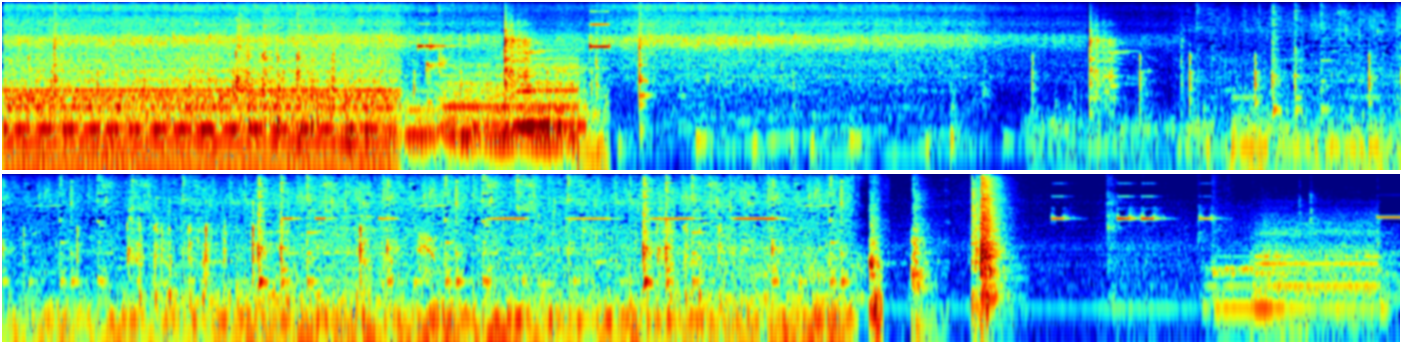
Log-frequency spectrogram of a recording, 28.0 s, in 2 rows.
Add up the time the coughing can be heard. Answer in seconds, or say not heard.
3 s.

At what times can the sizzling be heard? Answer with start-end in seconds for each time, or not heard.
0.0-22.6.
